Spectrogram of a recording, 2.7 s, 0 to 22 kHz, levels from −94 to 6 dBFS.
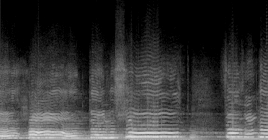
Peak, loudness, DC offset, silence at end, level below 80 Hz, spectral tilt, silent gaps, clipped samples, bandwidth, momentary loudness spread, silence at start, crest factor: -4 dBFS; -16 LUFS; under 0.1%; 0 s; -52 dBFS; -5 dB/octave; none; under 0.1%; 13.5 kHz; 10 LU; 0 s; 12 dB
